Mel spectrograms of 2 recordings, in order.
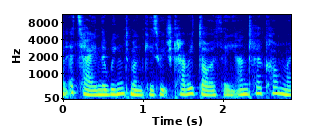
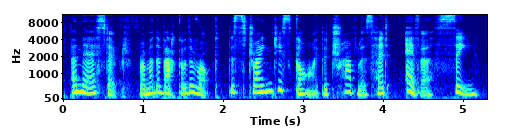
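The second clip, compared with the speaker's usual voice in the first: plain reading voice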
